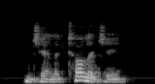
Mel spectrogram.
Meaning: The study of humour and laughter, and its effects on the body
- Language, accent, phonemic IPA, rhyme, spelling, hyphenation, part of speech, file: English, Southern England, /ˌd͡ʒɛləˈtɒləd͡ʒi/, -ɒlədʒi, gelotology, ge‧lo‧to‧logy, noun, LL-Q1860 (eng)-gelotology.wav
